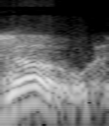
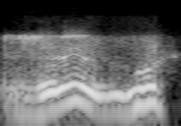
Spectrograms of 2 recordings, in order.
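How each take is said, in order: First: The syllable has an 'oh' vowel. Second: The syllable has an 'oo' vowel. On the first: The speaker calls it right. "Zo, not zoo" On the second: The speaker calls it wrong. "not zoo"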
